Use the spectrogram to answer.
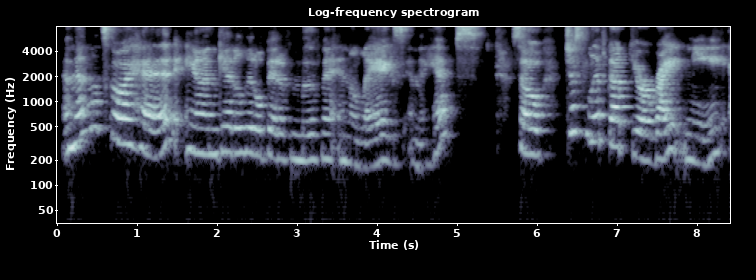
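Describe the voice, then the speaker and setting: Slow, calm woman guiding grounding yoga, roomy sound. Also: mid-range voice. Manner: gentle, unhurried, encouraging instruction with soft phrase endings. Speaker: yoga instructor. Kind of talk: calm grounding exercise, guided gentle yoga and breathing. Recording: roomy, echoing, distant microphone.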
